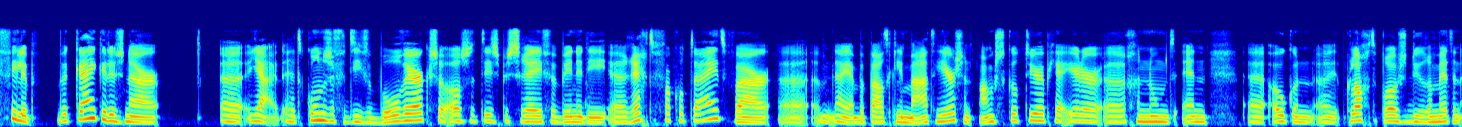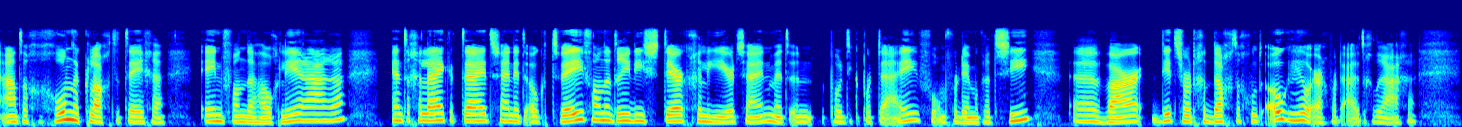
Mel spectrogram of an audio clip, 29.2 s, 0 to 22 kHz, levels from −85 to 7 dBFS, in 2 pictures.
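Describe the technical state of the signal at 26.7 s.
At 26.7 s the speech is intact, with nothing breaking the signal beyond the ordinary coding of the call path it passed through.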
